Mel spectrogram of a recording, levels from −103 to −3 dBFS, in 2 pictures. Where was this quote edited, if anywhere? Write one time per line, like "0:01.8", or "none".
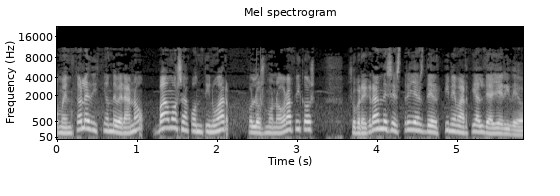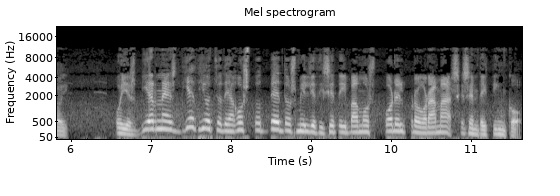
0:06.4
